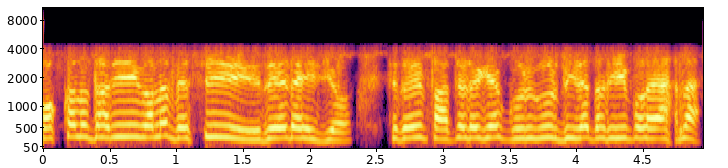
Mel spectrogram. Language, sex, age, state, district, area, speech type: Odia, male, 18-30, Odisha, Ganjam, urban, conversation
